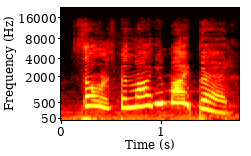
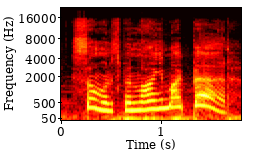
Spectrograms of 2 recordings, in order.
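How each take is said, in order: First: It is said in a small, wee voice. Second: It is said in a middle voice.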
